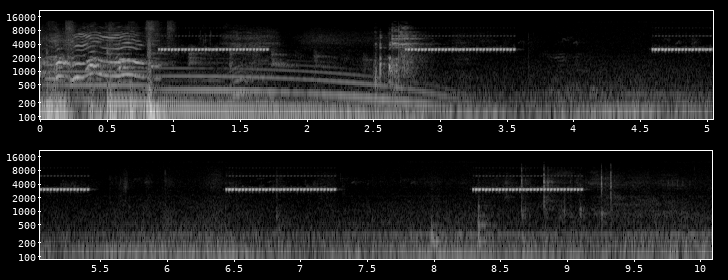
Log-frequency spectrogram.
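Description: Dance music winds down, falling in pitch to a stop, then an electronic alarm beeps five times, each a high steady tone just under a second long, repeating about every two seconds.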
